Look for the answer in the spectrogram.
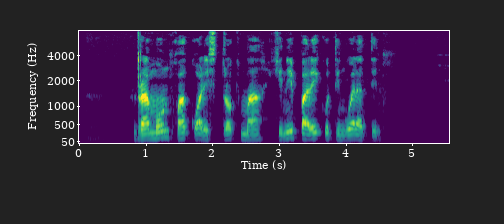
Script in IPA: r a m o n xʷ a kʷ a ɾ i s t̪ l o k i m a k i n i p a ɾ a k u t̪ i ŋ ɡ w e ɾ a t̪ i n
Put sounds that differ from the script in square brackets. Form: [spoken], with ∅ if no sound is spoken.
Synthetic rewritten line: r a m o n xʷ a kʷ a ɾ i s t̪ [ɾ] o k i m a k i n i p a ɾ [i] k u t̪ i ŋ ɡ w e ɾ a t̪ i n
